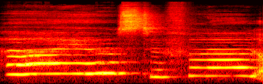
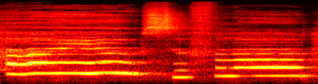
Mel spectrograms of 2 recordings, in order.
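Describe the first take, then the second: First: "I used to float" with a clean onset on "I", no h; without h. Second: "I used to float" with a breathy h before "I". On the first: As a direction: start "I" cleanly without air. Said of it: "You can also try it without". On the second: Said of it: "You can do it with a H". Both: Shown as a demonstration.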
